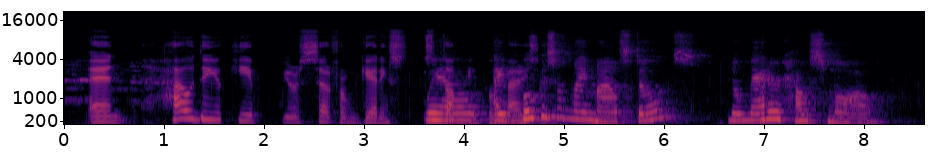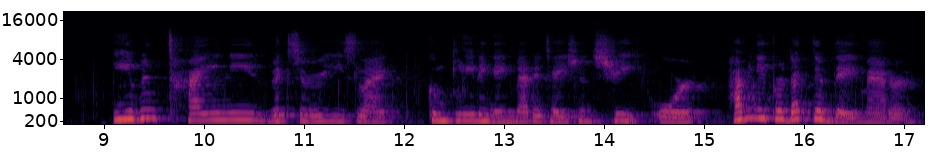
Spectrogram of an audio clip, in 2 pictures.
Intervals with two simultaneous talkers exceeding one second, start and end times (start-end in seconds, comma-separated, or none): 3.6-4.9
